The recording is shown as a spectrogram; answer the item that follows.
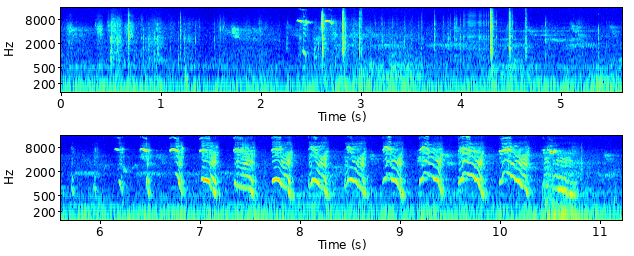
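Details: Golden Retriever in Nepal: after a few scattered clicks, a rapid run of high, thin whimpers, each a short tone sliding steeply downward, repeated about three times a second toward the end.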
